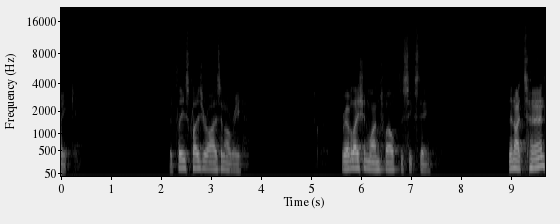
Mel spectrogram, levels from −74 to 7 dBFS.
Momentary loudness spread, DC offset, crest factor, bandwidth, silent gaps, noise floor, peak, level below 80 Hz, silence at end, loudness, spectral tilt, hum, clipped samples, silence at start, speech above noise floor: 14 LU; under 0.1%; 22 dB; 19 kHz; none; under -90 dBFS; -18 dBFS; under -90 dBFS; 0 s; -38 LUFS; -6.5 dB/octave; none; under 0.1%; 0 s; over 54 dB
